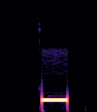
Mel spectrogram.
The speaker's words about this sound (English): Keypad. That's what I needed to hit. Doggone it. Okay, let's call him right now.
